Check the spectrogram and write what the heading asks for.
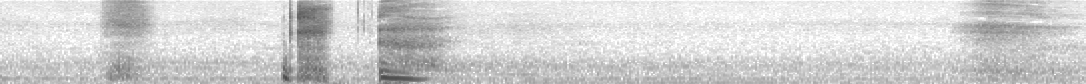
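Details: Female, loud powerful sneezes: a faint inbreath, then a sharp two-part forceful sneeze and a softer exhale afterward in a quiet room.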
